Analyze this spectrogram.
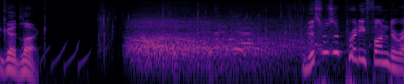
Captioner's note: audience gasps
